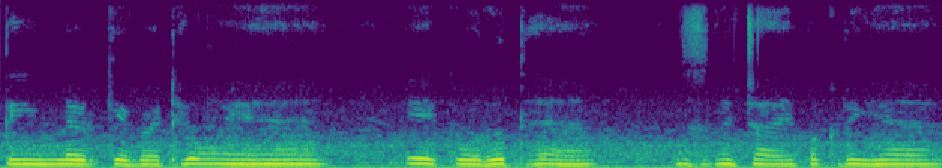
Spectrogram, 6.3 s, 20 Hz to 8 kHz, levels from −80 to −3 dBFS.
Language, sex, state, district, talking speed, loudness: Hindi, male, Punjab, Pathankot, 115 wpm, -14 LUFS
